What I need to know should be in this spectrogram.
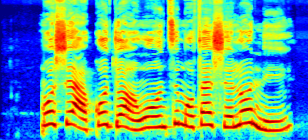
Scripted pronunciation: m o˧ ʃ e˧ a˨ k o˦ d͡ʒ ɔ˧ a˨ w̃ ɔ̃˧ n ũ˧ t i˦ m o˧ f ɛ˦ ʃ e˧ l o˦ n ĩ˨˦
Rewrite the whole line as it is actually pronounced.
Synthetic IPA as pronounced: m o˧ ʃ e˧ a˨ k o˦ d͡ʒ ɔ˧ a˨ w̃ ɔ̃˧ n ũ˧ t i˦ m o˧ f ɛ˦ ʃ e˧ l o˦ n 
